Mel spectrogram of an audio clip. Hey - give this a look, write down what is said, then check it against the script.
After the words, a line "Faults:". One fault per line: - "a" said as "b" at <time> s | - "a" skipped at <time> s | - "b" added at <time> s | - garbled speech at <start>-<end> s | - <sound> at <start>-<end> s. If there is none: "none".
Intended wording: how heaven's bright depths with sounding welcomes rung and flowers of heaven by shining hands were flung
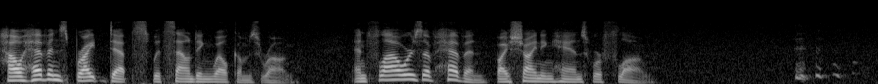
how heaven's bright depths with sounding welcomes rung and flowers of heaven by shining hands were flung
Faults:
- laugh at 7.9-8.6 s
